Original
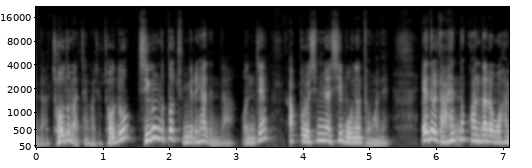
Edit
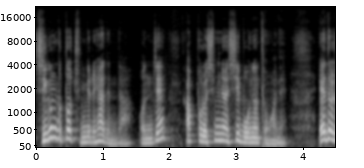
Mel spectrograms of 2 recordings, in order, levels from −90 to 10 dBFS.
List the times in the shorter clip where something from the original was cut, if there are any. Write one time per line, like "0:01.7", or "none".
none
